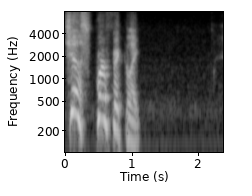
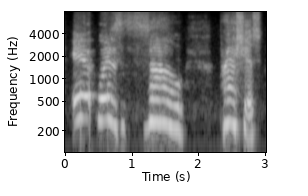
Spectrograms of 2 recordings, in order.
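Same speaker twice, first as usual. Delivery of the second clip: real tears catching the voice; fighting back happy tears; slow, teary and moved; choked up; 5 semitones higher, much slower than usual. Real, not acted. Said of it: "I got all choked up".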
